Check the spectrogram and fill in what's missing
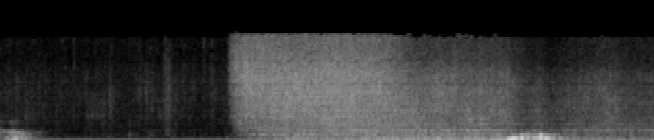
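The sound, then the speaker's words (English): A sudden loud hiss and sizzle erupts as water is added to a hot pan while making bouillon stock. A broad steady rush of steam carries on for a couple of seconds, with a brief bubbling flare near the end. “That whoosh, right?”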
